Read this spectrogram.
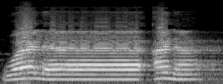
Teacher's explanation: وَلَا أَنَا، مد جائز، حروف مدہ کے بعد اگر حمزہ دوسرے کلمہ میں ہوگا تو مد جائز ہے، 3 الف کے برابر لمبا کریں گے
